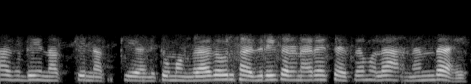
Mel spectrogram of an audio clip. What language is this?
Marathi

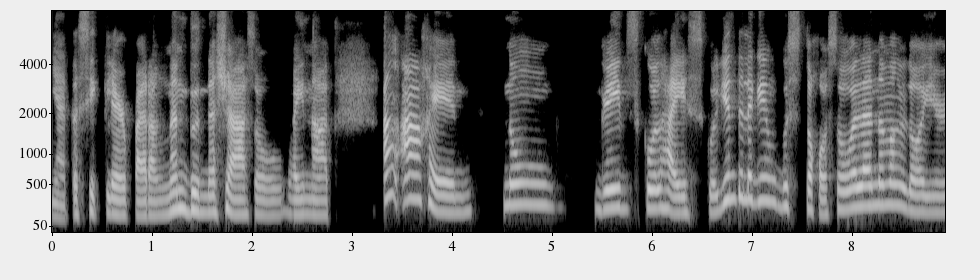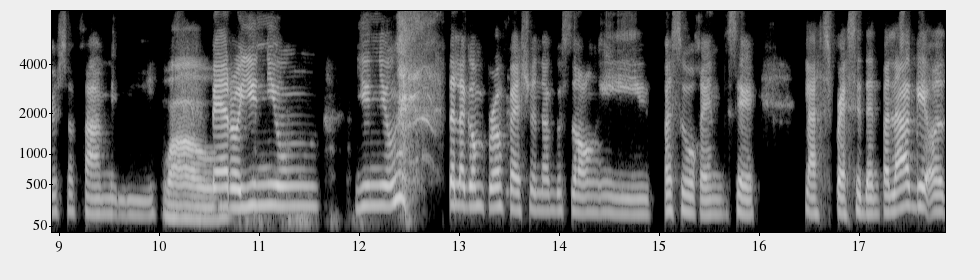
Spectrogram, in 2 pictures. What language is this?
Filipino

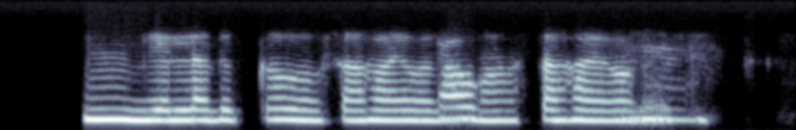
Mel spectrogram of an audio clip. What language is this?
Kannada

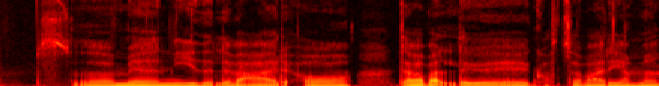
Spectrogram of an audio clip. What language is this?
Norwegian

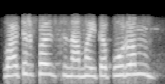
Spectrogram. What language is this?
Sanskrit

